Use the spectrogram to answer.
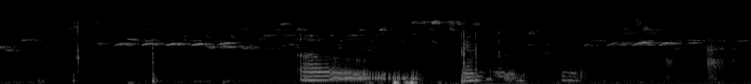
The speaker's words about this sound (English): I hear the birds singing.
